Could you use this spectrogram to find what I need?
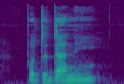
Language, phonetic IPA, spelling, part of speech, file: Czech, [ˈpodaniː], poddaný, noun, Cs-poddaný.ogg
- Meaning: subject (citizen in a monarchy)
